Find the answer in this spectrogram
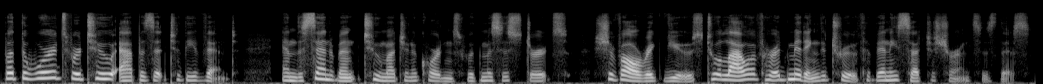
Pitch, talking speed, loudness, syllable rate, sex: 195 Hz, 195 wpm, -20 LUFS, 5.6 syllables/s, female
